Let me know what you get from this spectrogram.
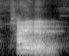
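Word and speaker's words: Tynion: interview with him um and that's how he pronounces it so tynan who just keeps making characters throw them against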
